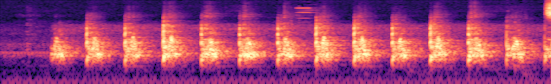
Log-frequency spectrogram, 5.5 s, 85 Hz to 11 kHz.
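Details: Rapid, regular whooshing pulses at about 158 a minute: a strong fetal heartbeat picked up by Doppler ultrasound, in a recording labeled W22, possibly 22 weeks.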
